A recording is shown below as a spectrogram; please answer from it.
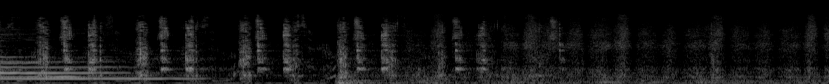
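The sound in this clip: A handsaw cuts with many rhythmic rasping strokes in a steady back-and-forth pattern, each stroke a dry scrape. The sawing is fairly loud and continuous, with a few brief held tones at the very start.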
